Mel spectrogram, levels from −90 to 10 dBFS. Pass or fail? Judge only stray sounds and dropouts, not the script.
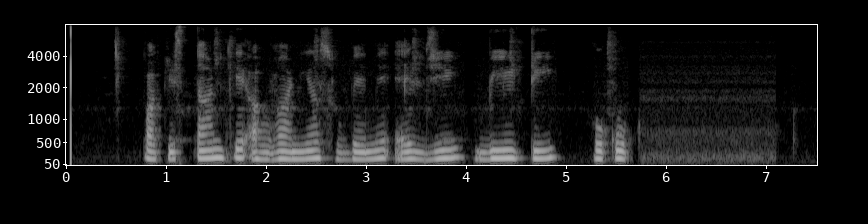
pass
